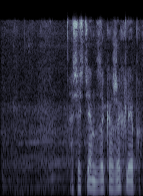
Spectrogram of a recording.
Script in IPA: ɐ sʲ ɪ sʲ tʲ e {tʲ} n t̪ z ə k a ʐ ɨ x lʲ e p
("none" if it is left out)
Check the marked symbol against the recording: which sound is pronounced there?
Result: none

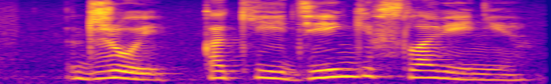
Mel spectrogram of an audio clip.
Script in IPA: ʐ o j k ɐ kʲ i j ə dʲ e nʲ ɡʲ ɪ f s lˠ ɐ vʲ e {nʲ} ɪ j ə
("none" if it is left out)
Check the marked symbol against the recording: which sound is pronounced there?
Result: nʲ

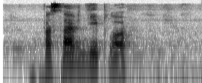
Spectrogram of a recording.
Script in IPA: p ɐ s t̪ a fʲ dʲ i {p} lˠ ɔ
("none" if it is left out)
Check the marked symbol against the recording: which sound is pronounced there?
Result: p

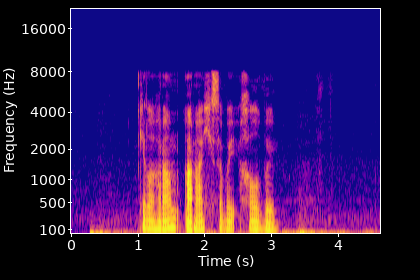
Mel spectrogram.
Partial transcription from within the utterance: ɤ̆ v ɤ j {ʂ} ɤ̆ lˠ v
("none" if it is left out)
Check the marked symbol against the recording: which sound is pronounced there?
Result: χ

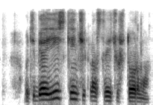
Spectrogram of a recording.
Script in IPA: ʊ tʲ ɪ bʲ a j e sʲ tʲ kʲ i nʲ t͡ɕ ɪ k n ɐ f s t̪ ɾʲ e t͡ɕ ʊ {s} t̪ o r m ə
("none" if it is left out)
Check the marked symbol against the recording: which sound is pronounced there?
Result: ʂ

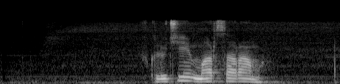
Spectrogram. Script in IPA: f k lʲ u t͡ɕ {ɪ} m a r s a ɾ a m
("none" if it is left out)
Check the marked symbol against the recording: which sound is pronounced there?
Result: i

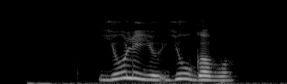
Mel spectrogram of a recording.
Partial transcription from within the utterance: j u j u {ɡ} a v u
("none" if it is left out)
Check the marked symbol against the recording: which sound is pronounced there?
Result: ɡ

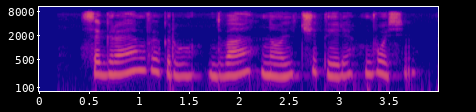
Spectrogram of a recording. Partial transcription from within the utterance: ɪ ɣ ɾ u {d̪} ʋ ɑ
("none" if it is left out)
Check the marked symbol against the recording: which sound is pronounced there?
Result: d̪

